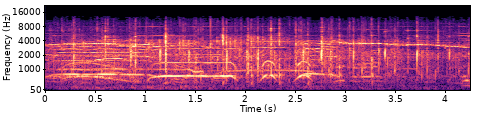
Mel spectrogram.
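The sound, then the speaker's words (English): A crowd at a march gathering applauds a speaker being introduced, the director of the Middle East Children's Alliance, with steady, dense clapping for about four seconds, with whoops and cheering voices rising above the claps. “Please give her a warm hand of applause.”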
